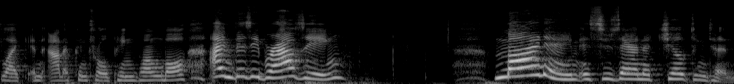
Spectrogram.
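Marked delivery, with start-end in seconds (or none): 2.1-3.5 high, loud, stretched-out call; slow, high-pitched yell; shouting down. A narrator's reading. Calls down from careening ladder. 4.9-7.3 loud, high, grand declaration; slow, swooping operatic delivery. A narrator's reading. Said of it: "the lady said operatically".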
